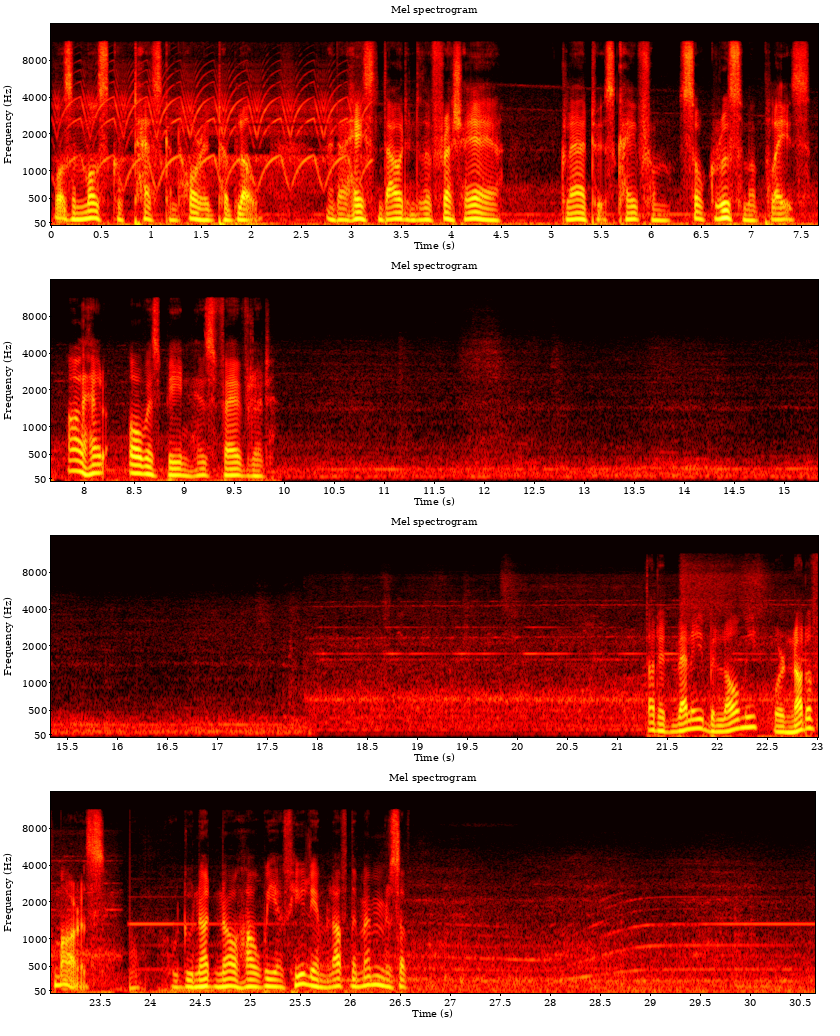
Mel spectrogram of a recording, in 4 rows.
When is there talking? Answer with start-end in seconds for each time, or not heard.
0.0-9.9, 21.3-26.6.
